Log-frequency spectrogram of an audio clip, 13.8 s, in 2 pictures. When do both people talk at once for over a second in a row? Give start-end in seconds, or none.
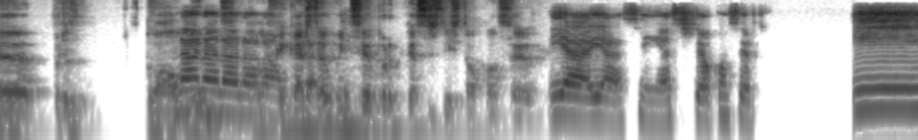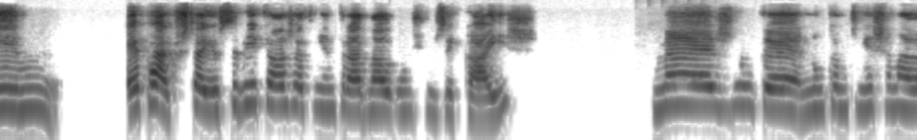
1.3-2.6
